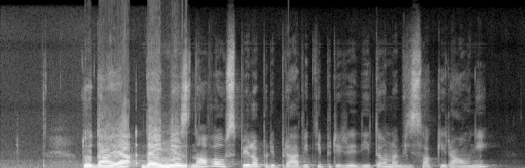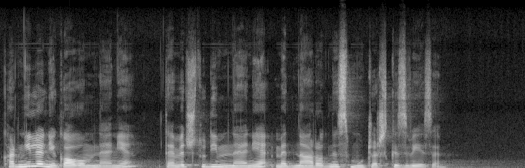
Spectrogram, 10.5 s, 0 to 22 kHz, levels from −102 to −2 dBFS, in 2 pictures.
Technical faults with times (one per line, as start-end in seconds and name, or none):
0.84-1.82 microphone overload
0.86 microphone volume stepped down
1.86 microphone volume stepped down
